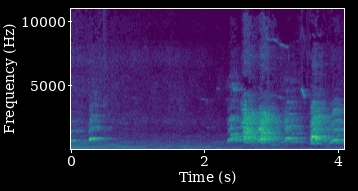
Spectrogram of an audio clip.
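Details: Purebred Malinois from a kennel in Vietnam: one short bark, a long quiet stretch with low hum, then two loud harsh barks close together at the end.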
